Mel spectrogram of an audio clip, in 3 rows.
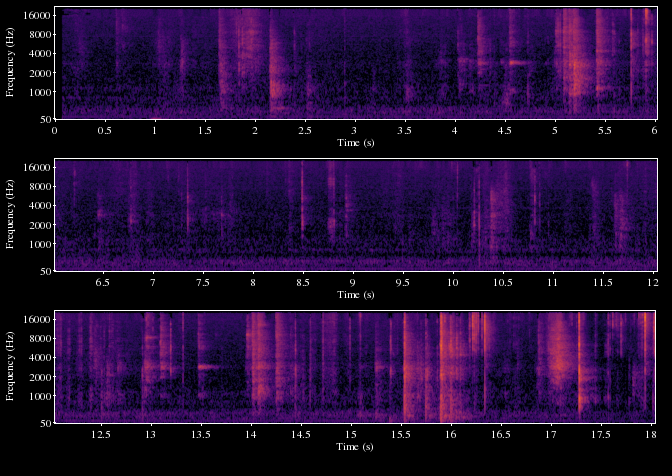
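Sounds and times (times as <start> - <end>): steady low hum: 0.1 - 18.0
packaging clicks and rustles: 4.0 - 18.0
packaging crinkle: 9.8 - 18.0.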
